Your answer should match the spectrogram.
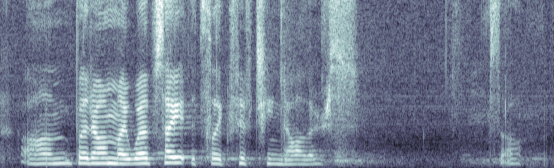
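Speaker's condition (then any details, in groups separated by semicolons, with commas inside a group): Cerebral palsy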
